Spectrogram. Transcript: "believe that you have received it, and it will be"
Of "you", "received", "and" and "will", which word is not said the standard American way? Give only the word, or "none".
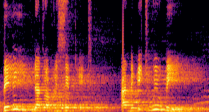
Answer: none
